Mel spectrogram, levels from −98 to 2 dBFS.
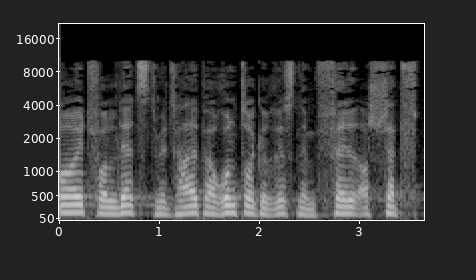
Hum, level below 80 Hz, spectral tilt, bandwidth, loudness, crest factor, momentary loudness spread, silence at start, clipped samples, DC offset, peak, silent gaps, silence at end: none; -66 dBFS; -6 dB/octave; 10.5 kHz; -28 LUFS; 16 dB; 7 LU; 0 s; under 0.1%; under 0.1%; -12 dBFS; none; 0.1 s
